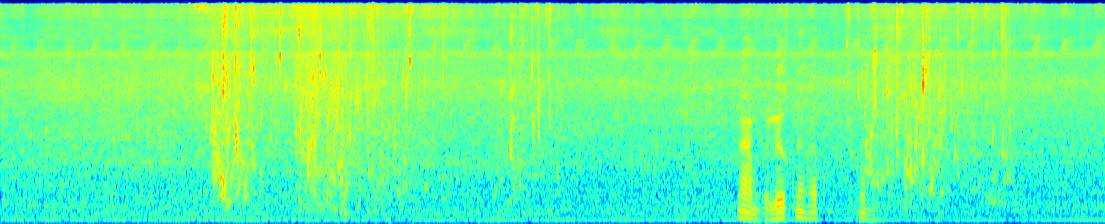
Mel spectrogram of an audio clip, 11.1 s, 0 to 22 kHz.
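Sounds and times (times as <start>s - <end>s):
steady background hiss: 0.0s - 11.0s
water splashing and sloshing: 0.6s - 6.0s, 8.3s - 10.3s.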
